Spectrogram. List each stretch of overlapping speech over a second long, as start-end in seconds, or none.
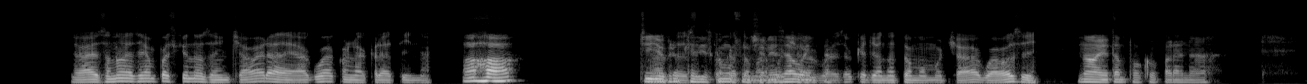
6.4-8.4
